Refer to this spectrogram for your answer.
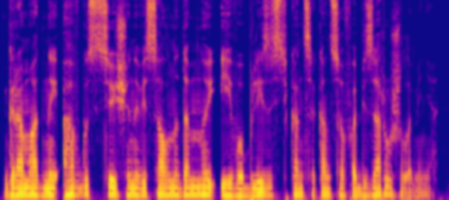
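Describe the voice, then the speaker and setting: A man reading a story aloud as scripted narration in an even, measured way, close to the mic. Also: fairly low pitch, gravelly, no echo. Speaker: audiobook reader.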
